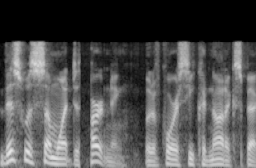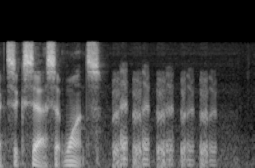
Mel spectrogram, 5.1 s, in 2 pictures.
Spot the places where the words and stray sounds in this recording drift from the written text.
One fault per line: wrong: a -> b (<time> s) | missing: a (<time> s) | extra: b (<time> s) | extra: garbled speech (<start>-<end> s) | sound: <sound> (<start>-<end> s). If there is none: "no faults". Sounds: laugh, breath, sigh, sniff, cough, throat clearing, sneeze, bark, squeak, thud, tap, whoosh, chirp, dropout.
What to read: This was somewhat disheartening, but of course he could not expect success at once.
sound: dropout (0.8-0.9 s)
sound: laugh (3.7-4.8 s)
